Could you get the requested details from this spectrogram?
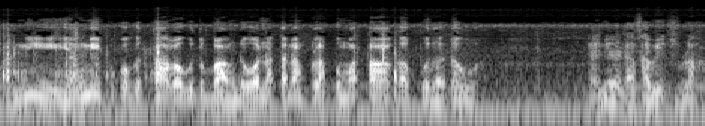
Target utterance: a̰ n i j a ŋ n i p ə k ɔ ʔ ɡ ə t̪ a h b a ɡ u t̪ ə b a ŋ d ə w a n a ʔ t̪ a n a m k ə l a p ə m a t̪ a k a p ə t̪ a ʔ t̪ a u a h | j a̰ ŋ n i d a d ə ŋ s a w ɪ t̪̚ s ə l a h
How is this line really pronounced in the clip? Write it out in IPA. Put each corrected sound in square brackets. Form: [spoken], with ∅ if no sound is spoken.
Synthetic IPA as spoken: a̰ n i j a ŋ n i p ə k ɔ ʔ ɡ ə t̪ a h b a ɡ u t̪ ə b a ŋ d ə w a n a ʔ t̪ a n a m k ə l a p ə m a t̪ a k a p ə t̪ a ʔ t̪ a u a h | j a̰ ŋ n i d a d [a] ŋ s a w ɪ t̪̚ s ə l a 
